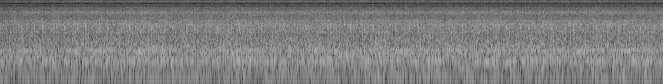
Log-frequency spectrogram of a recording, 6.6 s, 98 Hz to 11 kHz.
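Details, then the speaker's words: 1957 Chevy Bel Air convertible 283 V8 barn find, after a noise traced to the throwout bearing: steady, even V8 idle with a smooth, consistent beat and no misses or surges; normal idle, now sounding like a 283. "now it sounds like a 283"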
